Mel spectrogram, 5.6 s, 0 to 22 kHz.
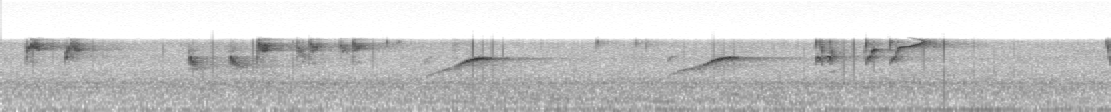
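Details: Spring evening song of a common blackbird, 26 March 2010. Two clear, rising whistled notes that level off stand out among short, high, chittering bursts, all over a faint constant hiss.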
